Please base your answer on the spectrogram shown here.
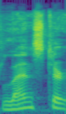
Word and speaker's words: Leinster: Leinster, and yes, Leinster is the pronunciation according to the SF Encyclopedia. This book I had been planning to read this month, went to the side because I'm going to read Murray Leinster.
